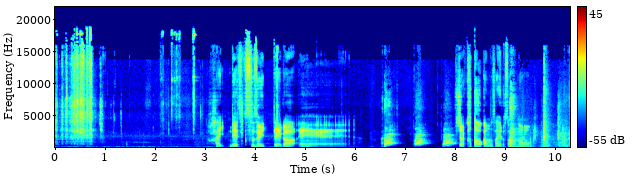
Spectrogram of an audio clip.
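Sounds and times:
coins from changing money jingling: 2.1 - 3.0
speech: 3.2 - 6.8, 8.0 - 9.8.

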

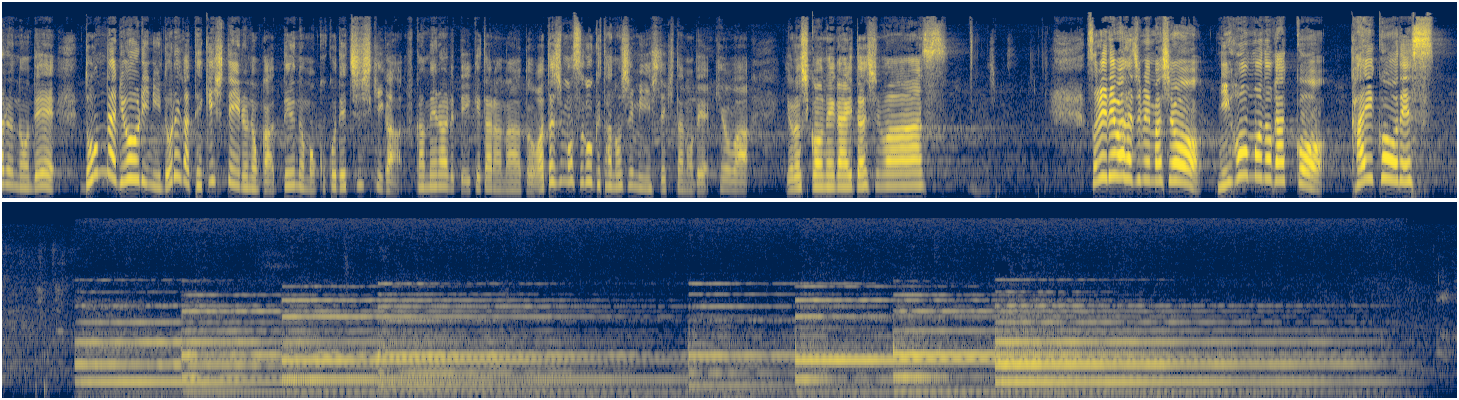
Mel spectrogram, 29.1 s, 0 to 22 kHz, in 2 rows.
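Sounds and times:
speech: 0.0 - 9.5, 10.9 - 14.4
classic school bell chime melody: 15.3 - 28.8.

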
